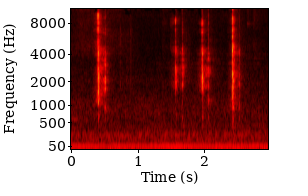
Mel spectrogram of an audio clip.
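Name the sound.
typing on a computer keyboard to enter a CAPTCHA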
